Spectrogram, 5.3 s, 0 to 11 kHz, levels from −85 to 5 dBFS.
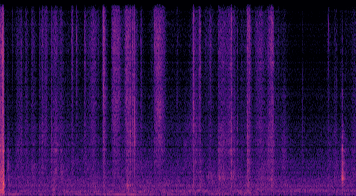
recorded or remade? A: remade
